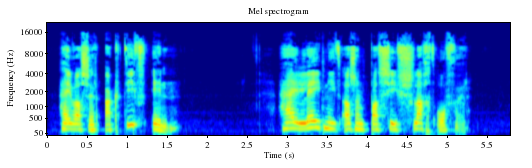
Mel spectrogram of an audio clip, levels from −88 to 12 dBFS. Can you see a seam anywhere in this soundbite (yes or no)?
no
